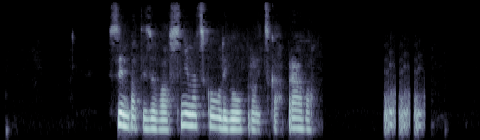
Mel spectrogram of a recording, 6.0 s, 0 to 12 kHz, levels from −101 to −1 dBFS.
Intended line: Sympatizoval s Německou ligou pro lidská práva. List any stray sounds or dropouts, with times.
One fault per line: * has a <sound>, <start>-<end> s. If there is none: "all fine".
* has a laugh, 4.8-5.3 s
